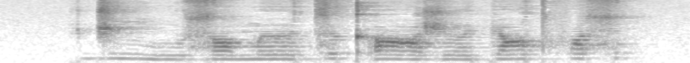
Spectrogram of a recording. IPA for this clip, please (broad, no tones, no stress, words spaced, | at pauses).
d͡ʒiːŋu sɒ məː t͡səkʼɑːʃəː pʲəːtˤfʏs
